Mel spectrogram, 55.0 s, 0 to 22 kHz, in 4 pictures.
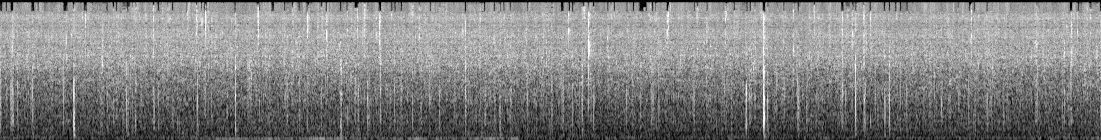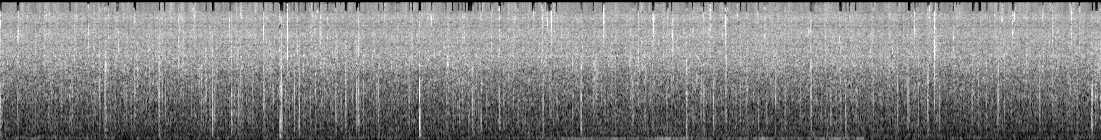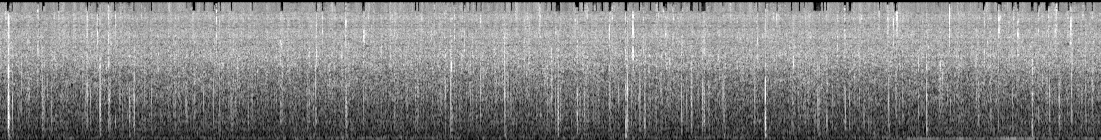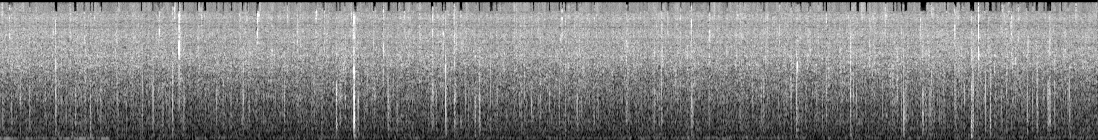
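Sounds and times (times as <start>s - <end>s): rain falling in a forest: 0.0s - 55.0s.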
